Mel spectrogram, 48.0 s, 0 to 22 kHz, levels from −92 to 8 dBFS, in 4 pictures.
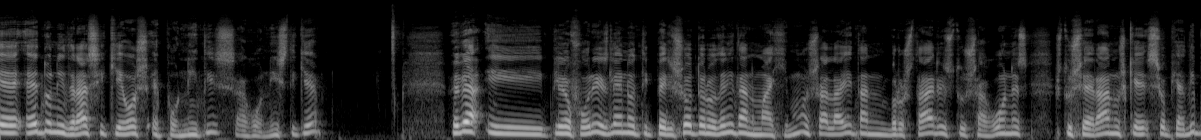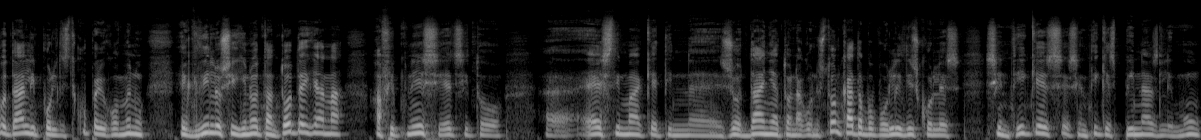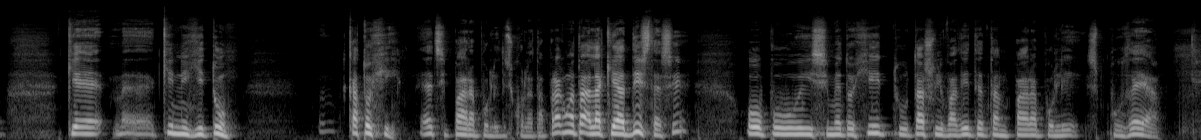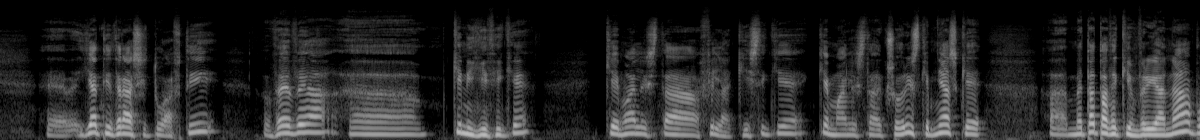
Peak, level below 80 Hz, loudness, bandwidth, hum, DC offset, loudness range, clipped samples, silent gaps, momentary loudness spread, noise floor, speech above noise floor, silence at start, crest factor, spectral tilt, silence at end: -10 dBFS; -64 dBFS; -30 LUFS; 12.5 kHz; none; under 0.1%; 6 LU; under 0.1%; none; 14 LU; -76 dBFS; 47 dB; 0 s; 20 dB; -6 dB/octave; 0 s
